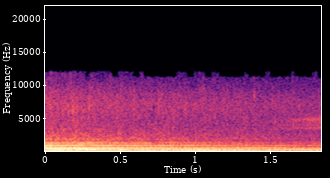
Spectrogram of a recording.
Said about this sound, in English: Think of the rain, waking the seed from its slumber.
